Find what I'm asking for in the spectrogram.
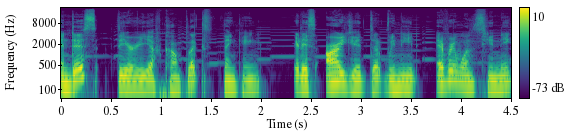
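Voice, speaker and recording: Over music in the background, a man with a medium pitch talks at a fairly quick pace with ordinary pitch variation, in a dry, close sound with no echo. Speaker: artist. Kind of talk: video essay narration. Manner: atypical speech, unusual phrasing.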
